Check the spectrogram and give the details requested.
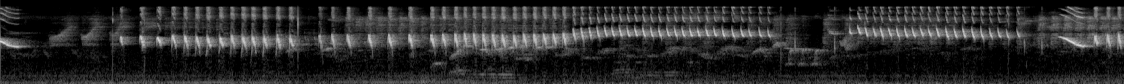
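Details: White-rumped shama singing in the morning to provoke rivals into singing: a long run of rapid, evenly pulsed high chattering trills, broken by short pauses and ending in a downward-sweeping whistle.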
